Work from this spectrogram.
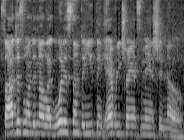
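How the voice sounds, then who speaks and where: A man hosting a casual interview, asking questions in a relaxed, candid, conversational way. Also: high voice, quick pace, slight background noise, poor audio. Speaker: host.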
